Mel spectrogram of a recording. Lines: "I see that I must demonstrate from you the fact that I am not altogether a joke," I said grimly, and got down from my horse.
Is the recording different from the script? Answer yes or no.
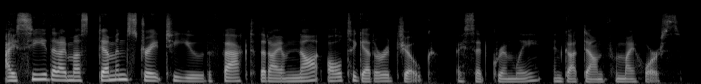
yes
